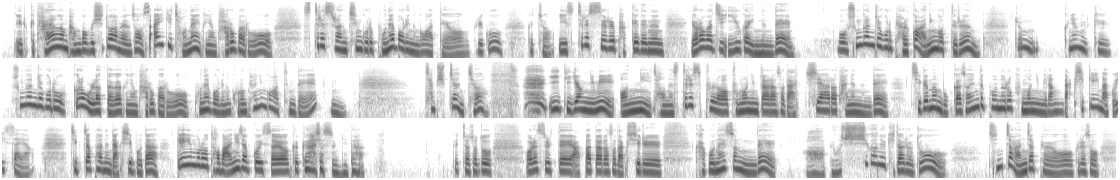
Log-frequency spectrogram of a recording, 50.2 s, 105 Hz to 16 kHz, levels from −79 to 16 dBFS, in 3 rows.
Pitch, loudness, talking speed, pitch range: 205 Hz, -28 LUFS, 295 characters per minute, 185-245 Hz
